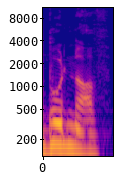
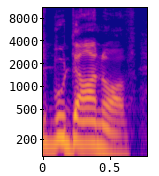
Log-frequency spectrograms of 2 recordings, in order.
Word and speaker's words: Budanov: Oh, you're saying Budanov. Ah, that's true. It is Budanov. I saw it said the other day Budanov on TV, and I was like, I keep forgetting to pronounce it that way. I see what you're saying. Yeah. I keep saying Budanov. I find every word in Ukrainian has an accent in the place that I never suspect.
